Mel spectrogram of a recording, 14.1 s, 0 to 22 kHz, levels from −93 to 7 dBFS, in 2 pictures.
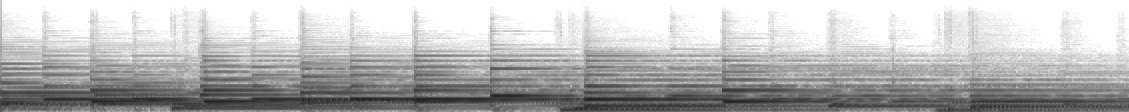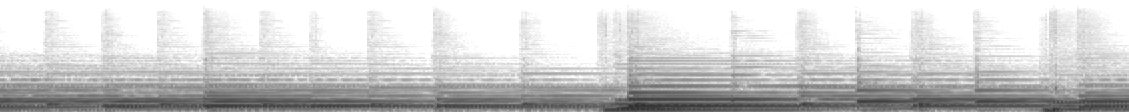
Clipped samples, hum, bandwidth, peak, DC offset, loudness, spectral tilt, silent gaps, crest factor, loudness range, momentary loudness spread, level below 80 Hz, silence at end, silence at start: under 0.1%; none; 3.8 kHz; -2 dBFS; under 0.1%; -16 LUFS; -10.5 dB/octave; none; 14 dB; 12 LU; 15 LU; -40 dBFS; 0 s; 0 s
